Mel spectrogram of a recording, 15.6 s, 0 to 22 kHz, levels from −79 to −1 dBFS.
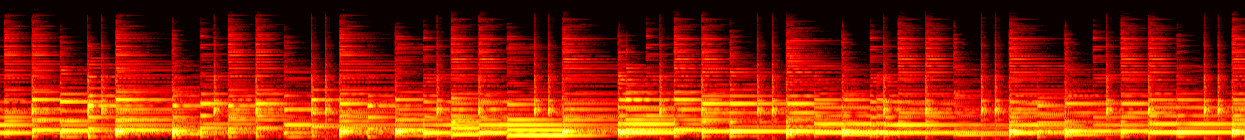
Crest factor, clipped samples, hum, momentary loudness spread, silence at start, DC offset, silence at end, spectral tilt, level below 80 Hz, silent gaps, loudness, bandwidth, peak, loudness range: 16 dB; under 0.1%; none; 8 LU; 0 s; under 0.1%; 0 s; -6.5 dB/octave; -56 dBFS; none; -19 LUFS; 13.5 kHz; -2 dBFS; 4 LU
